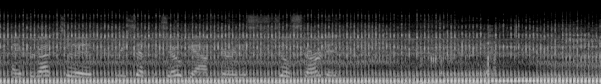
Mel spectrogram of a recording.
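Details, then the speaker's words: Stihl 4-Mix trimmer engine at idle and revving: even, steady low drone without misses or knocks; normal healthy running. "Um that idle sounds like a getting current. And then when it's revved, sounds like a ATV. I just love the way these four mixes sound."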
